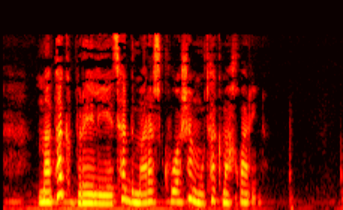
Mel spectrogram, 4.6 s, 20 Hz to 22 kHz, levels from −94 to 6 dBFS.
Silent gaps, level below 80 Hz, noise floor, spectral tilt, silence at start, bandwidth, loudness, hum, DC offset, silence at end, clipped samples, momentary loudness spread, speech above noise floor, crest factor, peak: none; -52 dBFS; -68 dBFS; -5 dB/octave; 0.15 s; 11.5 kHz; -25 LUFS; none; under 0.1%; 0.65 s; under 0.1%; 7 LU; 43 dB; 20 dB; -8 dBFS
